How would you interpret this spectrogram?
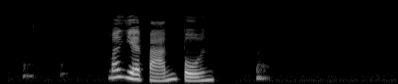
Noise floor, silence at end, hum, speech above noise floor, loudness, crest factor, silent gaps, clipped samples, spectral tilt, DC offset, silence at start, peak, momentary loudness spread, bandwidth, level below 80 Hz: -68 dBFS; 1.3 s; none; 45 dB; -25 LUFS; 22 dB; none; under 0.1%; -5.5 dB/octave; under 0.1%; 1.1 s; -8 dBFS; 22 LU; 10.5 kHz; -78 dBFS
